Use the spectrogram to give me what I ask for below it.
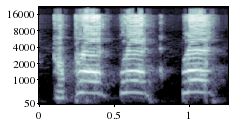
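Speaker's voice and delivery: high bouncy plunk, plunk, plunk; plunking rain noises. Acted. Reading a picture book to kids, high playful plunks. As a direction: make the rain drops plunk. Rain sound effects in story.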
